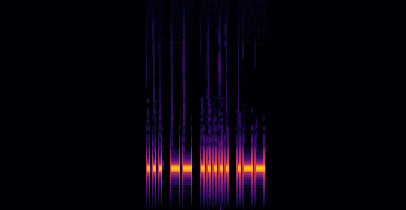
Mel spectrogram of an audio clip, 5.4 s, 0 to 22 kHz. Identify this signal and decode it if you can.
Morse code, heard as a keyed tone, about 30 wpm, 700 Hz. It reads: SM5W
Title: DXCC-100 Call Signs - 4 Characters - 30wpm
